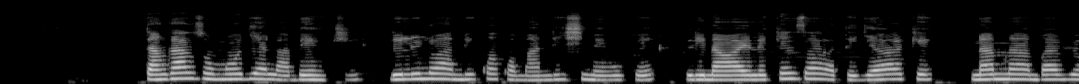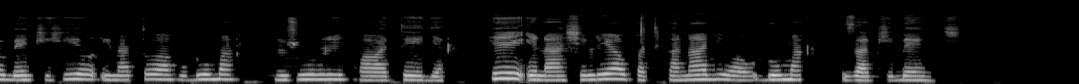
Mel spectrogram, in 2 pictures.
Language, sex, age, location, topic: Swahili, male, 36-49, Dar es Salaam, finance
